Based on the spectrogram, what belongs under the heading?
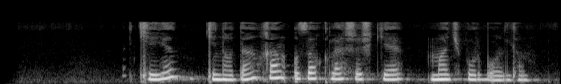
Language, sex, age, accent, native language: Uzbek, female, 18-24, Samarqand, Uzbek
